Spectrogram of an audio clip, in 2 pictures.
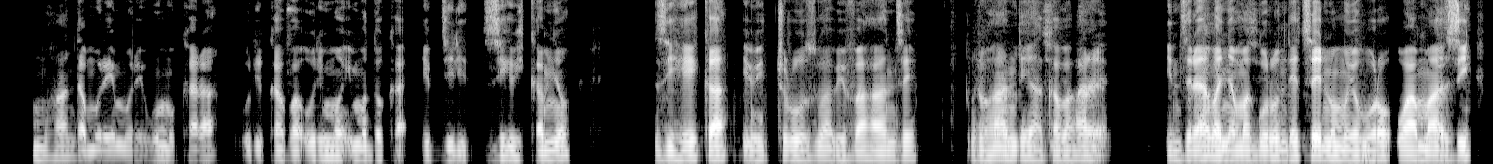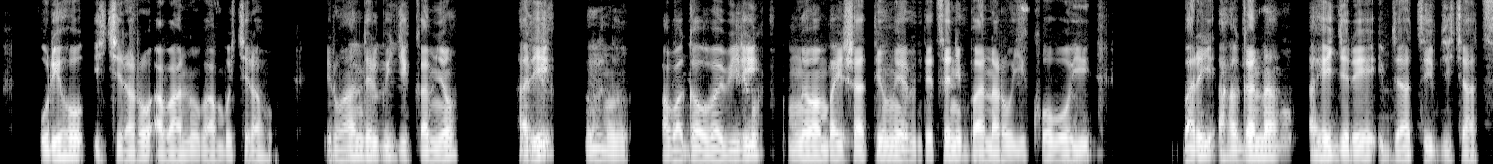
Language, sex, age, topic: Kinyarwanda, male, 18-24, government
